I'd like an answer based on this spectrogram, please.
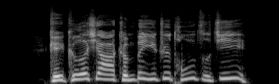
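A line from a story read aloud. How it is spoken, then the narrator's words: Loud full-throated shout. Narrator (Chinese): 佩皮诺放开喉咙喊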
